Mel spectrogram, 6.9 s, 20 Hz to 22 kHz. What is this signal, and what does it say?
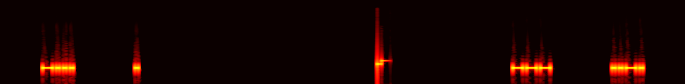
Morse code, heard as a keyed tone, about 35 wpm, spaced as for 12 wpm, 690 Hz. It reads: BE OF
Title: 6x Character Spacing - Top 200 Words - 35wpm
